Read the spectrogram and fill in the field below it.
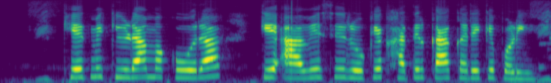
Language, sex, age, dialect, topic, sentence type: Bhojpuri, female, 18-24, Southern / Standard, agriculture, question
